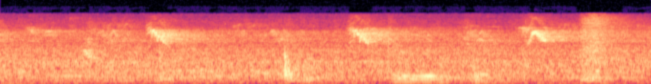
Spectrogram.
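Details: European goldfinch song: sparse, brief high chirps and twittering notes in short bursts, spaced irregularly across the few seconds, over a faint steady background hiss.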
